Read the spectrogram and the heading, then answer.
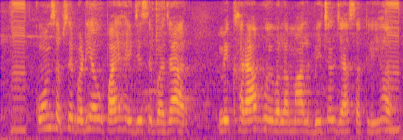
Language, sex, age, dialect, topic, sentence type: Magahi, male, 25-30, Western, agriculture, statement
